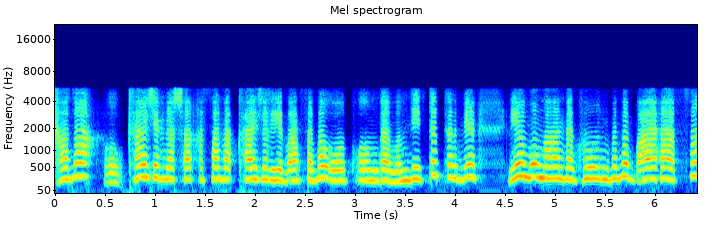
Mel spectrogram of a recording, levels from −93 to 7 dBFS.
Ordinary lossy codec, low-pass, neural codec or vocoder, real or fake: none; 5.4 kHz; codec, 16 kHz, 0.5 kbps, FreqCodec, smaller model; fake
